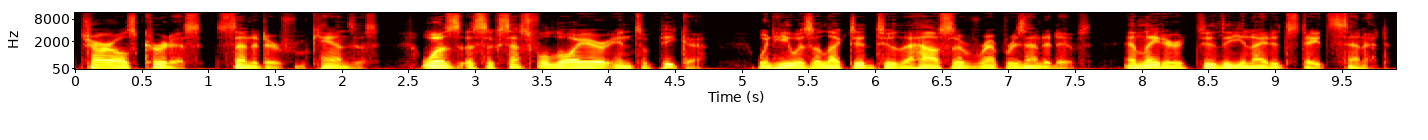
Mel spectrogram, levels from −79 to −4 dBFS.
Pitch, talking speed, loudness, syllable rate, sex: 100 Hz, 165 wpm, -20 LUFS, 5.8 syllables/s, male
